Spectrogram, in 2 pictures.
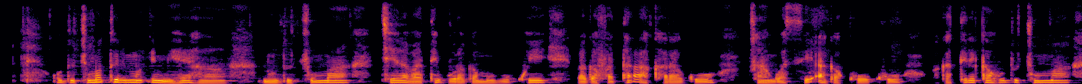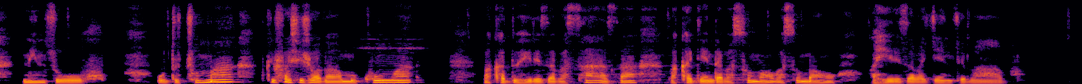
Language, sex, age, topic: Kinyarwanda, female, 25-35, government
